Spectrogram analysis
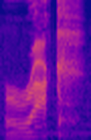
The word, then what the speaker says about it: RACC: The chicane rock, that's how they pronounce it, RACC.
